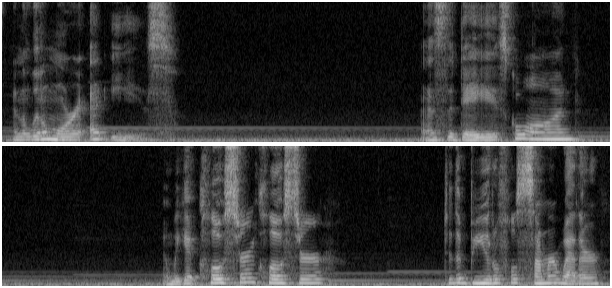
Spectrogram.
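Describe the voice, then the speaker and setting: Slow-paced woman guiding hypnosis over music. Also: mid-range voice, a little mellow. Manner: soothing, deliberate, repetitive phrasing with pauses. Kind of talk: scripted guided hypnosis narration. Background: background music.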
